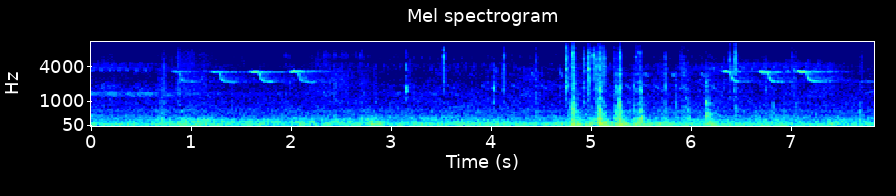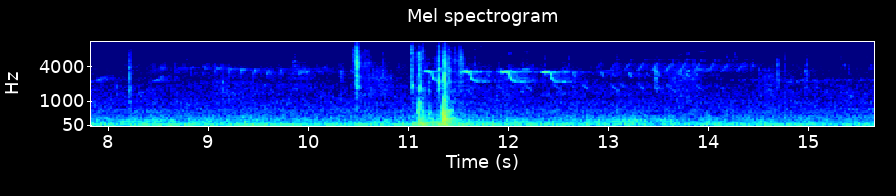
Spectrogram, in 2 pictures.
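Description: A songbird repeating a short phrase of three or four whistled notes, each dropping in pitch, about four times. Two brief clusters of knocks and rustles, about five and eleven seconds in, are the loudest sounds.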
